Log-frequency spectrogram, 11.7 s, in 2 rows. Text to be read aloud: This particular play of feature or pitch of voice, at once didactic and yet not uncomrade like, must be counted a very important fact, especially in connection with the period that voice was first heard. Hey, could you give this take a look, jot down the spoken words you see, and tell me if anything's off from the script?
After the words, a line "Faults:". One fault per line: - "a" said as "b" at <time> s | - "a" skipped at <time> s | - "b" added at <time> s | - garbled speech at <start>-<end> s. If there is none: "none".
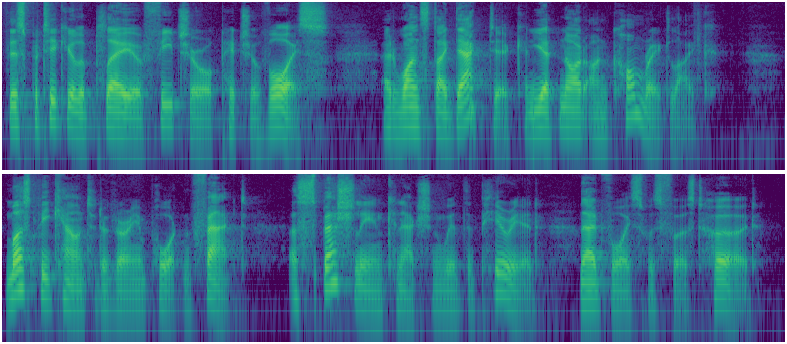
This particular play of feature or pitch of voice, at once didactic and yet not uncomrade like, must be counted a very important fact, especially in connection with the period that voice was first heard.
Faults:
none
